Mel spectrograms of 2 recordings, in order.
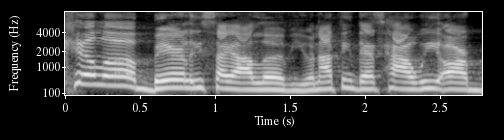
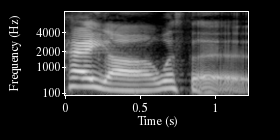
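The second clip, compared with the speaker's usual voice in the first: mock snooty, stuck-up, haughty tone; 4 semitones lower, 5 dB quieter than usual. Imitating a friend walking in with her nose in the air: stuck-up greeting. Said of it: "with your nose in the air".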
